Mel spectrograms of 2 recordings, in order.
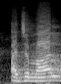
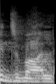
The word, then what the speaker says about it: اجمال: जहाँ तक दूसरे लफ्ज़ का ताल्लुक़ है, अजमाल नहीं इजमाल है, اجمال اختصار مختصر طور پہ کوئی بات بیان کرنا، اجمالن، اجمالن کہنا غلط ہوگا، درست تلفظ ہے اجمال زیر کے ساتھ۔ جہاں تک تیسرے لفظ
